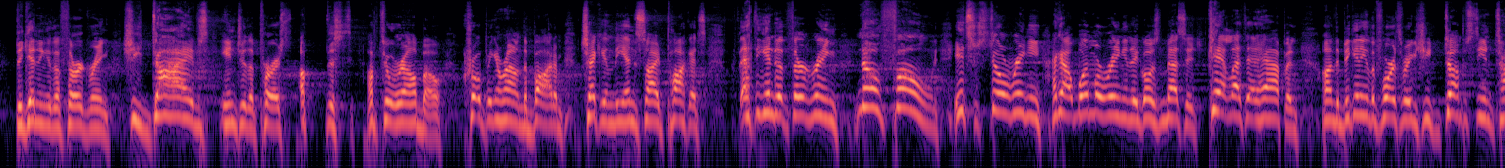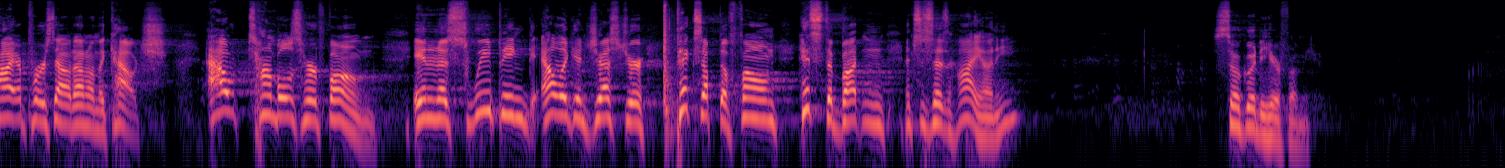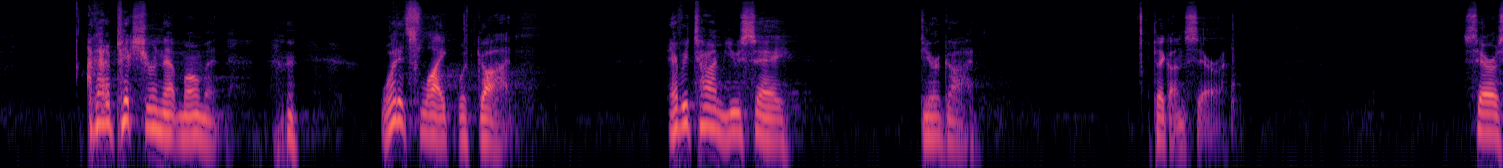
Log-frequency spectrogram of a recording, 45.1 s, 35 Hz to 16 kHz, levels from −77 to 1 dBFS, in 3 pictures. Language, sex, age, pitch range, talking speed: English, male, 40-59, 155-235 Hz, 155 wpm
